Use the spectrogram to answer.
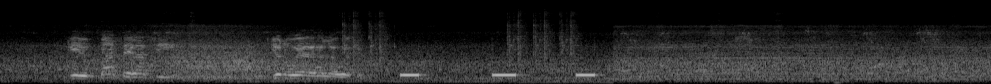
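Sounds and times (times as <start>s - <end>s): telephone line beeps: 4.0s - 4.3s, 4.9s - 6.0s.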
